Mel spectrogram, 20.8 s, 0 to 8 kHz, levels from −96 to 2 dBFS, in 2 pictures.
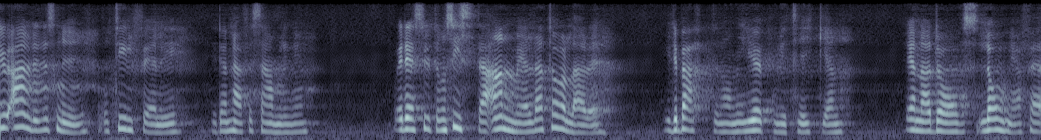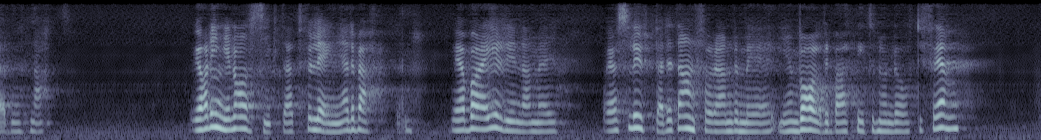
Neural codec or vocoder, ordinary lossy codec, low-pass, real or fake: codec, 24 kHz, 1.2 kbps, DualCodec; none; 7.2 kHz; fake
